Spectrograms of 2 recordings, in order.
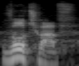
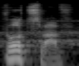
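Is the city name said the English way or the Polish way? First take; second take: Polish; Polish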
